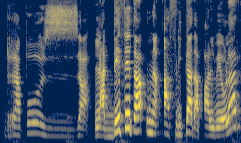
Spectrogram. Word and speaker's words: raposa: La Z era una S sonora. Es decir, al pronunciar esa S tenemos que hacer que vibren las cuerdas vocales. Raposa.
